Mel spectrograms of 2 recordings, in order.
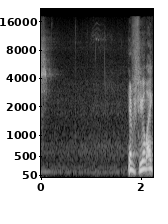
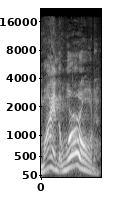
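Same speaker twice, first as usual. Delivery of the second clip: slow, loud, higher exasperated demand; exasperated parent; 5 semitones higher, 6 dB louder, slower than usual. Retold or imitated. Parent exasperated with their children, loud slow scolding. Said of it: "in exacerbation with your children".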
